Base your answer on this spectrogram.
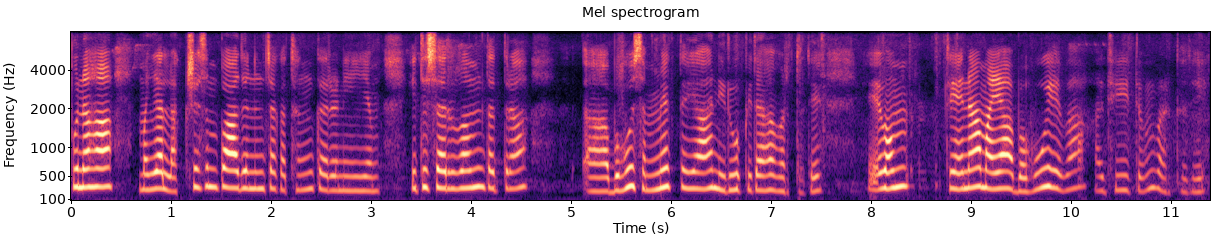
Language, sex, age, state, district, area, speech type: Sanskrit, female, 18-30, Karnataka, Bangalore Rural, rural, spontaneous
